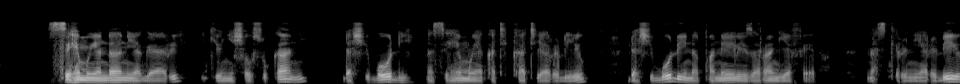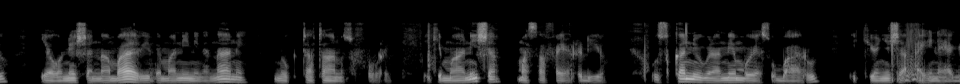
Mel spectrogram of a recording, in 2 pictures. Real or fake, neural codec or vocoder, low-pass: real; none; 7.2 kHz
